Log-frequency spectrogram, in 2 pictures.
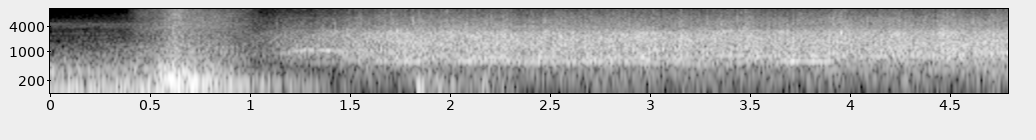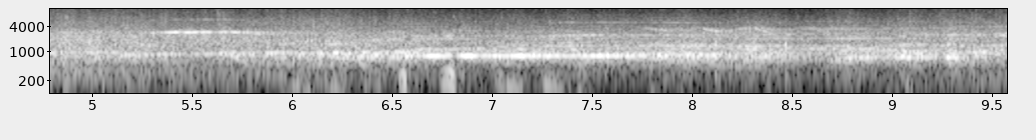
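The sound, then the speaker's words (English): An audience at the 92nd Street Y, a community center on Manhattan's Upper East Side, at an on-stage chat about a new book and science communication, breaks into sustained applause after a sharp opening burst. The dense clapping holds steady and loud for several seconds, with faint whoops and voices mixed underneath. “keep the applause when you get them.”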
